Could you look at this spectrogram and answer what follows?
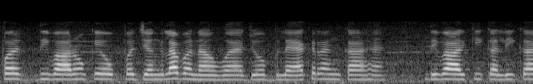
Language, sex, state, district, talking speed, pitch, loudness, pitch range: Hindi, female, Punjab, Pathankot, 190 wpm, 235 Hz, -18 LUFS, 220-245 Hz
